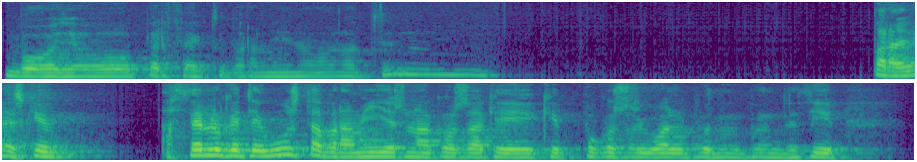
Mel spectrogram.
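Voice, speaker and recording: A man's voice: a little high, normal speed, long pauses, roomy sound. A young Galician man with a Galician Spanish accent, giving a casual interview and rambling with lots of fillers. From Galicia, Spain. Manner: relaxed, rambling, many fillers. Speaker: interviewee, sculptor.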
